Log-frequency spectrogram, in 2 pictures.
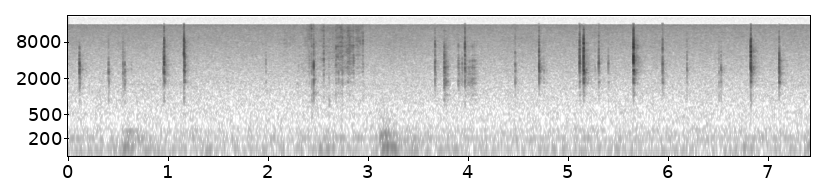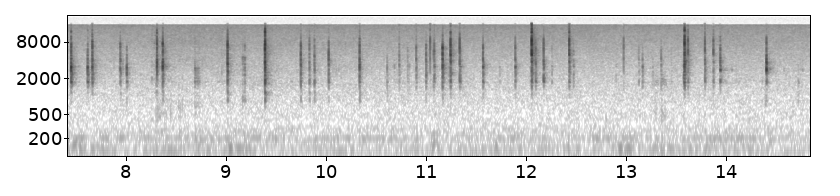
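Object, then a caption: Plastic game controller shell. Long nails tap the face of a hollow, purple glossy plastic Xbox controller shell. The result is a steady stream of quick, bright, clicky taps that die away almost instantly, over a faint low hum.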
